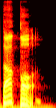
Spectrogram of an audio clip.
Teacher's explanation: Ahlut taqwa, ya, ha, ya, karakternya lemah jadi biasa aja, jangan ahlut taqwa langsung masuk ke huruf ta karena dihukumi sebagai alif lam syamsiyah. Taqwa, nah di situ qaf qalqalah taqo, ya, disertai dengan suara tebal karena dia isti'la.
